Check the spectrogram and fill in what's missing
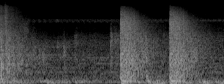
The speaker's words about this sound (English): And all of a sudden, a ruckus broke out outside. We could hear yelling and some screaming, and then a couple of isolated gunshots going back and forth.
